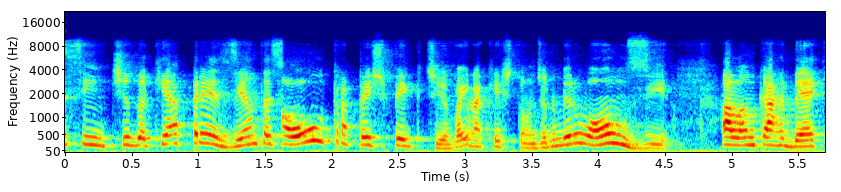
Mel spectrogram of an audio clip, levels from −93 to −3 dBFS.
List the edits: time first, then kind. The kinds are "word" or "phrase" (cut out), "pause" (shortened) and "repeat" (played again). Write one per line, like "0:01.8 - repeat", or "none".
0:01.6 - word
0:03.0 - word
